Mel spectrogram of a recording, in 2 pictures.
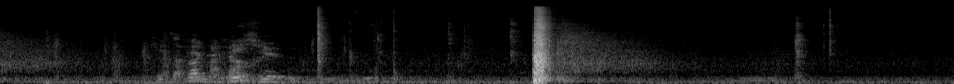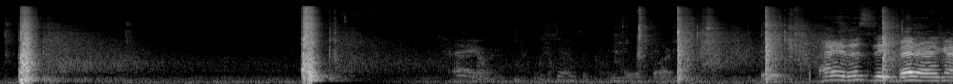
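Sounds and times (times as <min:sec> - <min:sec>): gunshots with echo: 0:05.3 - 0:06.4, 0:16.3 - 0:18.6.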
